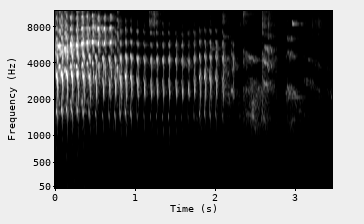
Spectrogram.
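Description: Guira cuckoo giving a fast, high run of rattling notes, roughly ten a second, that fade over two seconds, followed by a few faint chirps.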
